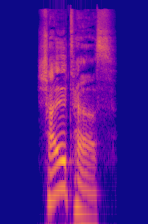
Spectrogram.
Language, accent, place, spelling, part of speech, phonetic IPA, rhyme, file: German, Germany, Berlin, Schalters, noun, [ˈʃaltɐs], -altɐs, De-Schalters.ogg
- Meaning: genitive singular of Schalter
